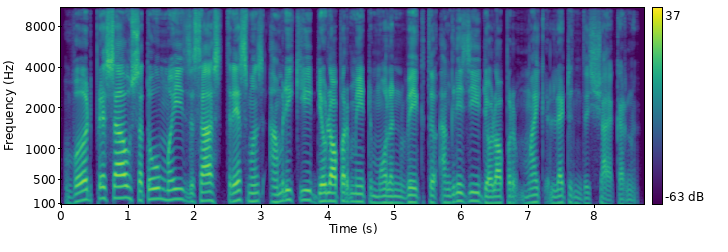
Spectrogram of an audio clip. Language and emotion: Kashmiri, neutral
